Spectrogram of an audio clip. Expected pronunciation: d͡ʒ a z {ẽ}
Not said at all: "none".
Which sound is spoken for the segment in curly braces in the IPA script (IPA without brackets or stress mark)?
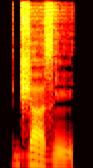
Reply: ẽ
